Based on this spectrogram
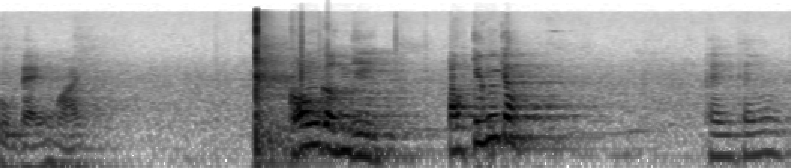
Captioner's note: slaps leg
